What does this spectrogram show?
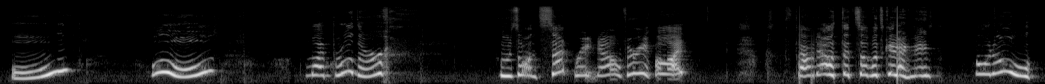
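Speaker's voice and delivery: very high put-on voice; fretful story figure. Telling of a brother on set, high put-on fretful voice. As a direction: pitch it way up, like a worried little character.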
